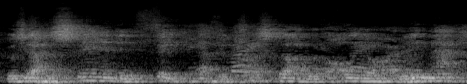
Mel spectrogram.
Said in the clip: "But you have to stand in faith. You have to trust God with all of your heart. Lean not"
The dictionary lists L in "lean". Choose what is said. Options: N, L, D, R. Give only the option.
N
